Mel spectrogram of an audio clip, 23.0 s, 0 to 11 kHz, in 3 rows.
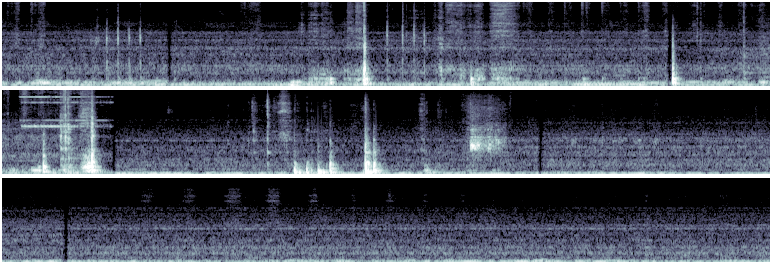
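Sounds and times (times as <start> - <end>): short high-pitched squeak: 7.8 - 8.8.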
